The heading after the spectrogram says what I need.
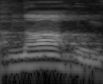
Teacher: Burada sadece ha harfi sakin ve kalındır Onun dışındaki harfler incedir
